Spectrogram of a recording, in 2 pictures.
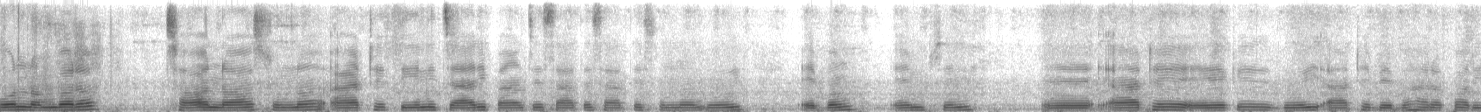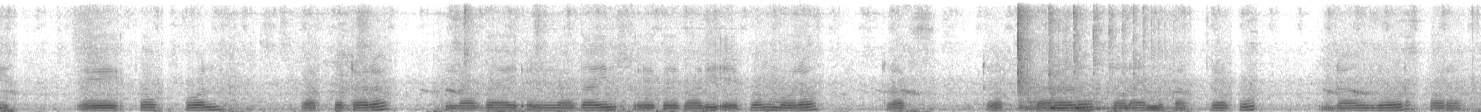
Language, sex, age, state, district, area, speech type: Odia, female, 30-45, Odisha, Kendrapara, urban, read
